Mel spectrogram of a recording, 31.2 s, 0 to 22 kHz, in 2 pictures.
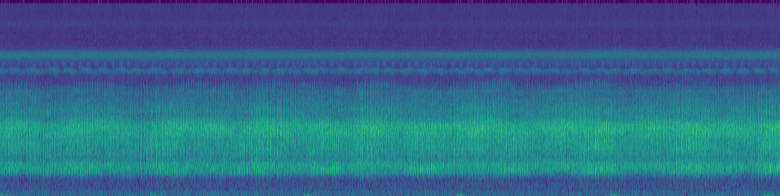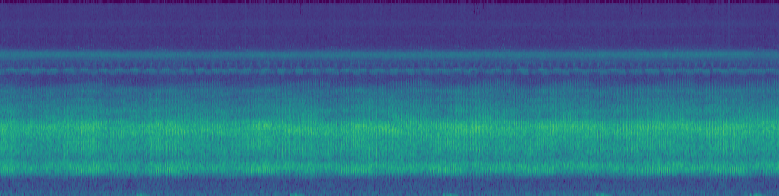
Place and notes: CILAOS 3 MARES - 20190119 11h25 CILAOS 3-mares
Réunion, 19 January 2019, ~23:00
